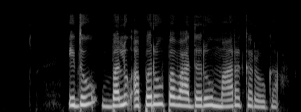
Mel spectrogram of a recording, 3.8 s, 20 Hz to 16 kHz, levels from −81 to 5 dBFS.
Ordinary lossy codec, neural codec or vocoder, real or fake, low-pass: none; vocoder, 22.05 kHz, 80 mel bands, WaveNeXt; fake; 9.9 kHz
